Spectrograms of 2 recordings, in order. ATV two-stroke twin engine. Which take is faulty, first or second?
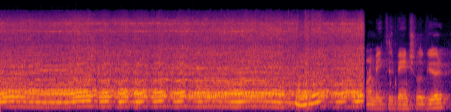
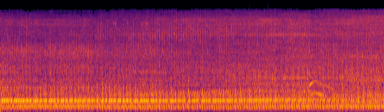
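second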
